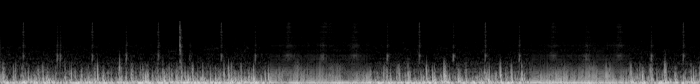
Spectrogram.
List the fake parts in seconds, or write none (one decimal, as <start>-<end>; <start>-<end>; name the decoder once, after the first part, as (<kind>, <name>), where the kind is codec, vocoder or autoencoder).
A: 2.7-3.7 (vocoder, WaveNeXt); 5.3-6.3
